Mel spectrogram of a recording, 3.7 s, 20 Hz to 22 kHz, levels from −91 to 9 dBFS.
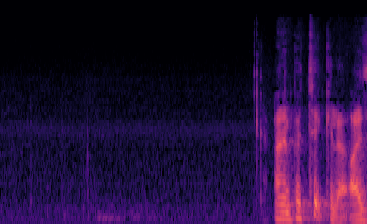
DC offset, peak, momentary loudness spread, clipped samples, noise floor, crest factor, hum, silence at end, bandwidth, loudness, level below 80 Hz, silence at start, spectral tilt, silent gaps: under 0.1%; -8 dBFS; 22 LU; under 0.1%; -64 dBFS; 22 dB; 50 Hz at -70 dBFS; 0 s; 16.5 kHz; -27 LUFS; -62 dBFS; 2.75 s; -6 dB/octave; none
